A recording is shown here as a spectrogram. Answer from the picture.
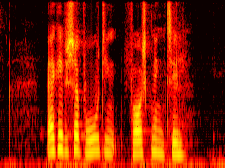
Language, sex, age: Danish, female, 49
